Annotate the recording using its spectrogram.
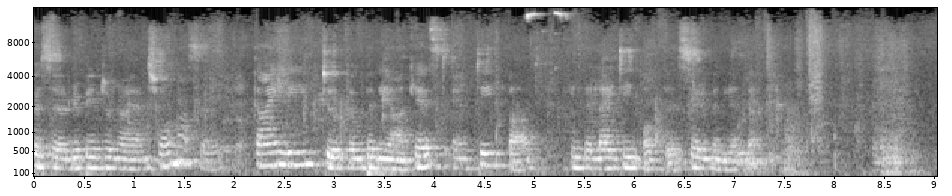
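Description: A woman speaks calmly into a microphone over a loudspeaker in a large hall.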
